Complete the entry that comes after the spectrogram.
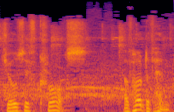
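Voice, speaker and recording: Male actor as a fretting PM, middle pitch, over clear music. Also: expressive, measured pace, close to an everyday voice. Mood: preoccupied. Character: British Prime Minister, worried, dithering.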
